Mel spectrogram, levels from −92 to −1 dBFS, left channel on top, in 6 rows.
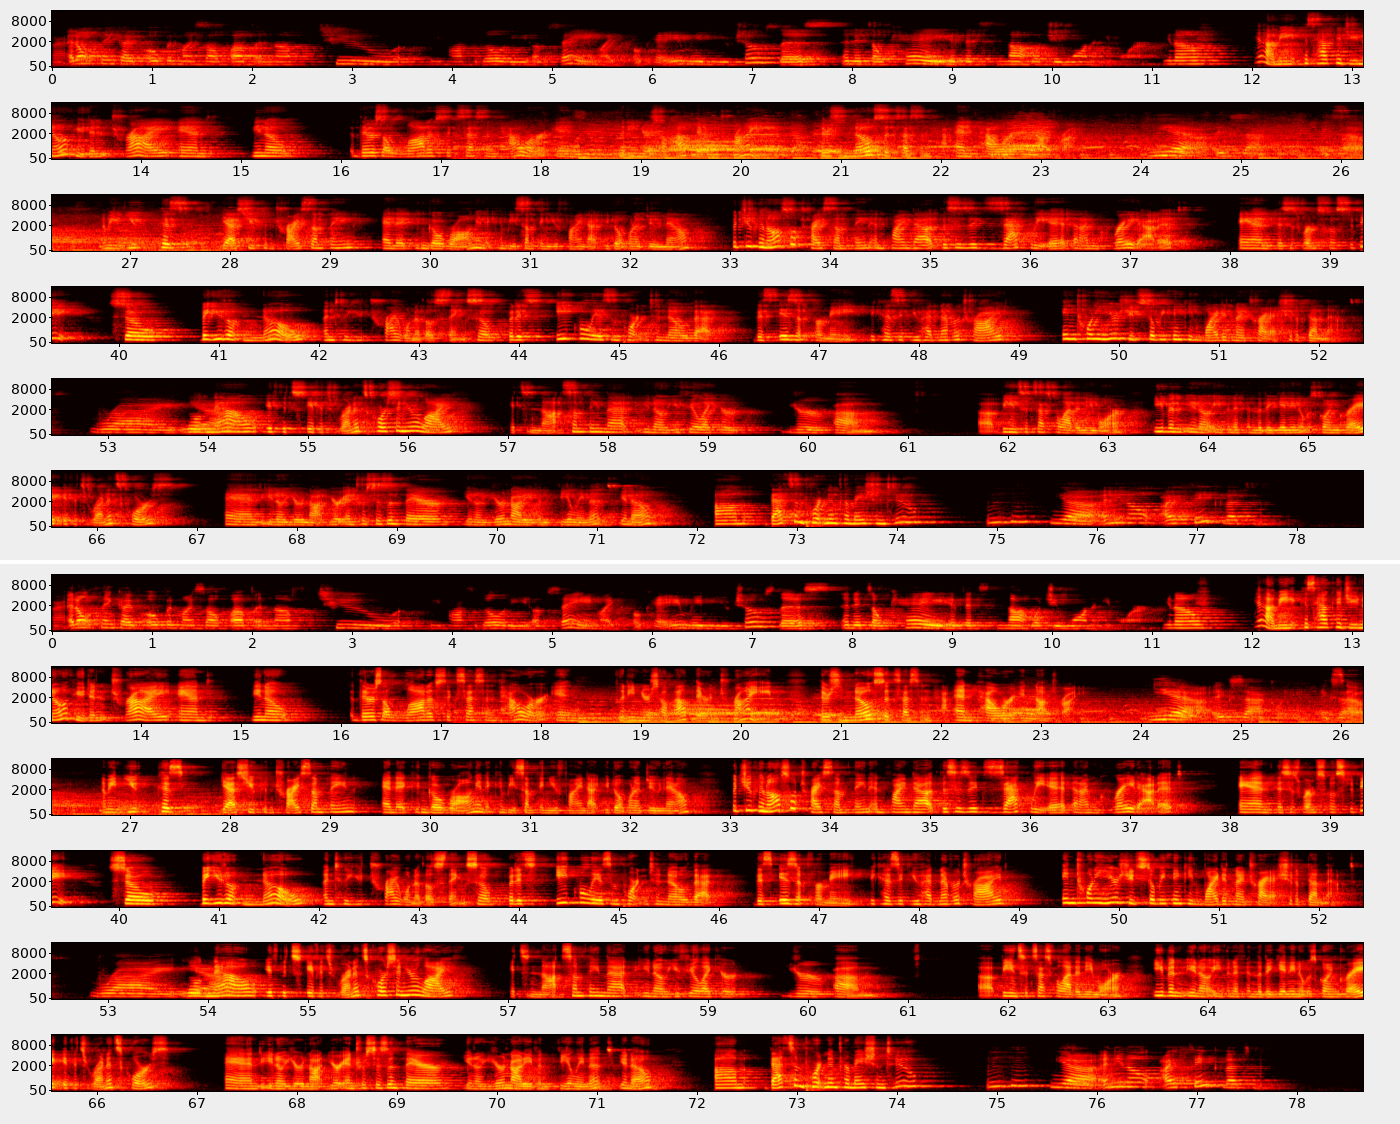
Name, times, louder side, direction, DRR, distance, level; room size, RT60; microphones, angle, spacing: voice 1, 0.1-2.4 2.7-3.5 3.8-11.5 24.1-25.5 25.8-26.2 40.1-40.2 52.8-54.3 74.9-77.6, right 2 dB, 90° right, 6 dB, 3.6 m, -34 dB
voice 2, 12.0-14.7 15.1-15.5 16.1-18.5 18.7-20.4 20.8-23.3 26.1-26.3 26.7-27.6 27.9-29.3 29.5-32.6 33.1-37.4 38.1-39.5 39.9-40.4 40.8-45.9 46.4-48.9 49.4-52.2 53.8-56.5 57.1-59.3 59.7-60.7 61.7-63.1 63.5-66.7 67.3-71.6 72.2-72.5 72.7-74.2, right 3 dB, 70° right, 9 dB, 2.4 m, -29 dB
sound 1, 17.1-28.1, left 2 dB, 75° left, 2.2 m, -36 dB
27.0 x 22.0 x 8.5 m, 0.68 s
head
